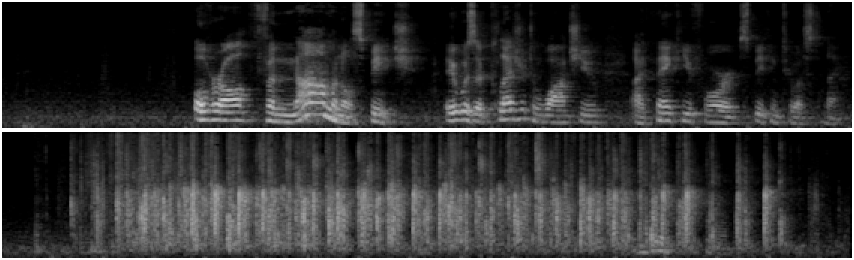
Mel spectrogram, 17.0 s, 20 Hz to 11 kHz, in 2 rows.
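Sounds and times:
audience applauding: 9.2s - 16.8s.

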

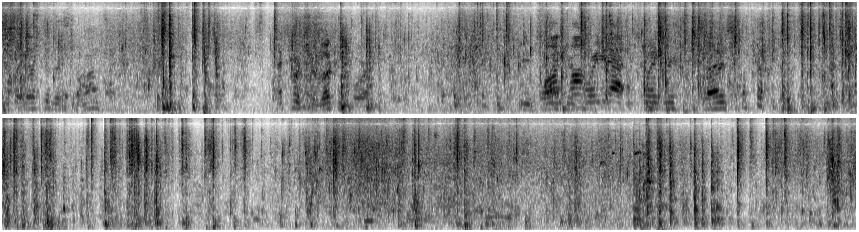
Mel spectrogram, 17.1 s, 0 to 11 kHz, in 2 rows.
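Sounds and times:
water splashing against boat: 0.0s - 17.0s
knocks and clatters of gear: 4.8s - 12.0s, 12.6s - 17.0s.

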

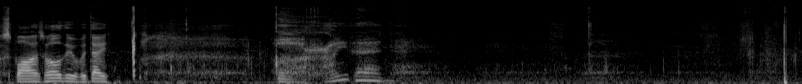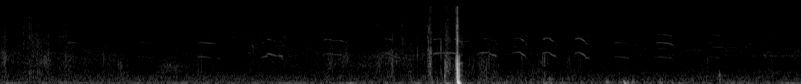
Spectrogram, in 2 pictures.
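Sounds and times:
birds calling: 0.0s - 16.0s
boot kicking football: 11.9s - 13.0s.

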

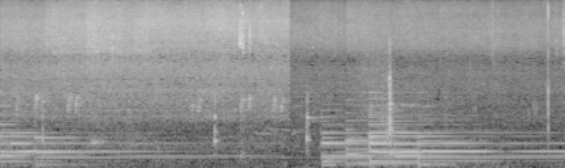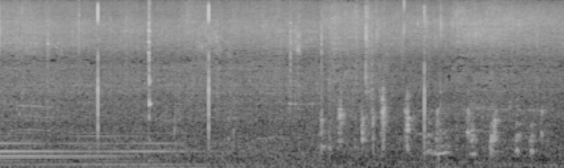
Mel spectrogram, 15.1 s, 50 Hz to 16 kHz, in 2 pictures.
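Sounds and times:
chickens clucking: 0.0s - 1.7s, 11.4s - 15.0s
background music: 0.0s - 3.4s, 4.3s - 10.4s.

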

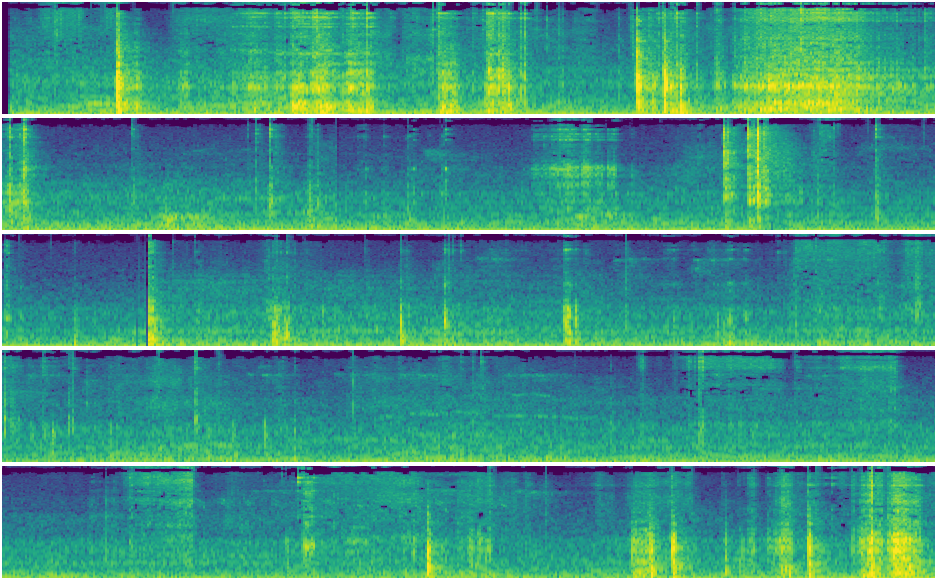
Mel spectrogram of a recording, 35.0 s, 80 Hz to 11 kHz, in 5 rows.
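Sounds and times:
low steady hum: 0.1s - 34.9s
gloves scraping steel pipe: 32.6s - 34.9s.

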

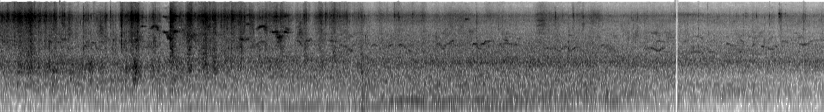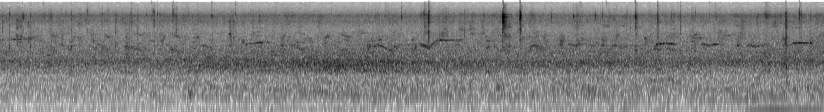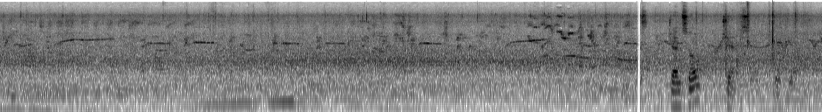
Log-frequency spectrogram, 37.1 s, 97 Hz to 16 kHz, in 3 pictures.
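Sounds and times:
kibble crunching in metal bowl: 0.0s - 5.3s.

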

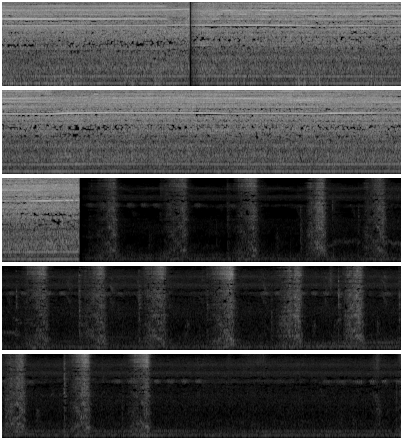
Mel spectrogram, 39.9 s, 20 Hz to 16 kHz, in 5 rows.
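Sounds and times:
angle grinder grinding steel: 0.0s - 18.2s, 23.2s - 23.7s, 24.3s - 26.1s, 26.7s - 27.3s, 28.0s - 28.6s, 29.4s - 30.0s, 30.7s - 31.2s, 31.8s - 32.5s, 33.2s - 33.8s, 34.4s - 35.0s
file rasping on steel: 0.0s - 18.4s, 19.1s - 19.8s, 20.5s - 21.2s, 21.9s - 27.3s, 28.0s - 28.7s, 29.3s - 32.5s, 33.2s - 33.8s, 34.4s - 35.0s.

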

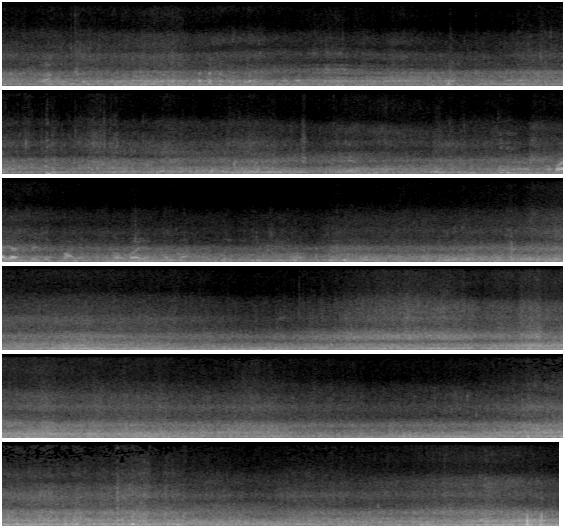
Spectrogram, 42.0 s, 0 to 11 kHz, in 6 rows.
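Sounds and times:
sea washing against pier: 0.0s - 42.0s
waves lapping on rocks: 0.0s - 42.0s
wind on microphone: 20.8s - 25.7s, 32.1s - 42.0s
wind buffeting microphone: 21.6s - 25.2s.

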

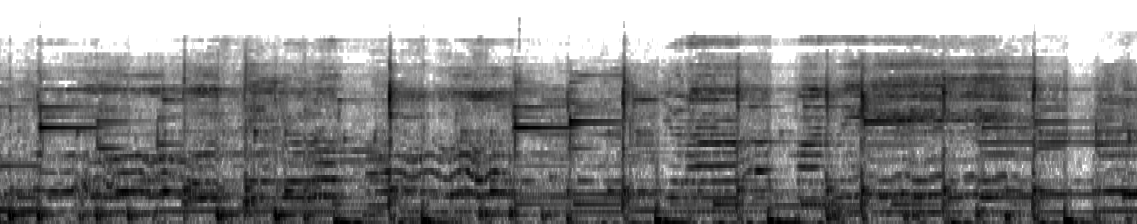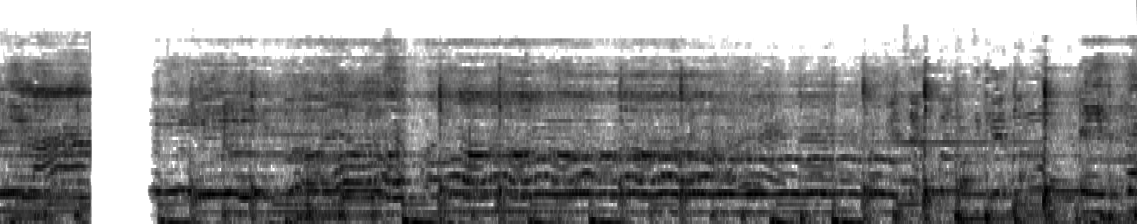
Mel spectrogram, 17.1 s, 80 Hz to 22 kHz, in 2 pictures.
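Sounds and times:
metallophone and gong-chime notes: 0.1s - 1.4s.

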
